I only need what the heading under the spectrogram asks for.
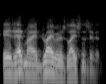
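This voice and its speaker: Man playing a genteel, fussy gentleman. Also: medium pitch, moderate pace, lightly acted. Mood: mildly troubled. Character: polite, fussy well-to-do gentlemen at a party. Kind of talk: 1940s children's radio comic-strip reading. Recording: muffled vintage radio recording.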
